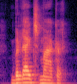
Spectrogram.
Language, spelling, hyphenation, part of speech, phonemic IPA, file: Dutch, beleidsmaker, be‧leids‧ma‧ker, noun, /bəˈlɛi̯ts.maː.kər/, Nl-beleidsmaker.ogg
- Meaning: policy maker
